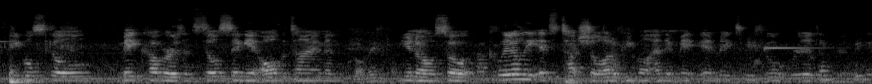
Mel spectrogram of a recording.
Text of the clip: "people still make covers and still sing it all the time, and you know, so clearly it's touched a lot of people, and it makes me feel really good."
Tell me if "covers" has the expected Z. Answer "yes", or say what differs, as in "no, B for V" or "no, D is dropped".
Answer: yes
